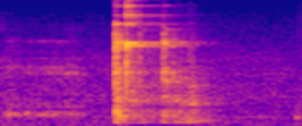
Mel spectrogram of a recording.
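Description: A single sharp clink of kitchenware about three quarters of a second in, ringing briefly before fading into quiet room tone.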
